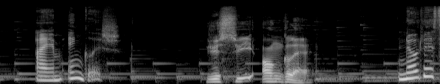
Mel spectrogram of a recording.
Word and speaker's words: anglais: am english you see anglais notice how the ending of angli is very similar to francais both are masculine and although they both end with an s you don't pronounce it so an englishman would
